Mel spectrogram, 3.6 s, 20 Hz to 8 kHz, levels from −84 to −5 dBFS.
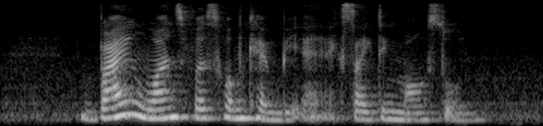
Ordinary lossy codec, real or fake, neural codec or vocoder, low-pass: none; real; none; 7.2 kHz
